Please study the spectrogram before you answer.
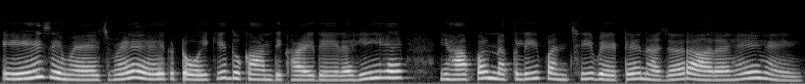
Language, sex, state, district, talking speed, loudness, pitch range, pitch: Hindi, female, Rajasthan, Jaipur, 150 wpm, -16 LUFS, 215-275 Hz, 245 Hz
